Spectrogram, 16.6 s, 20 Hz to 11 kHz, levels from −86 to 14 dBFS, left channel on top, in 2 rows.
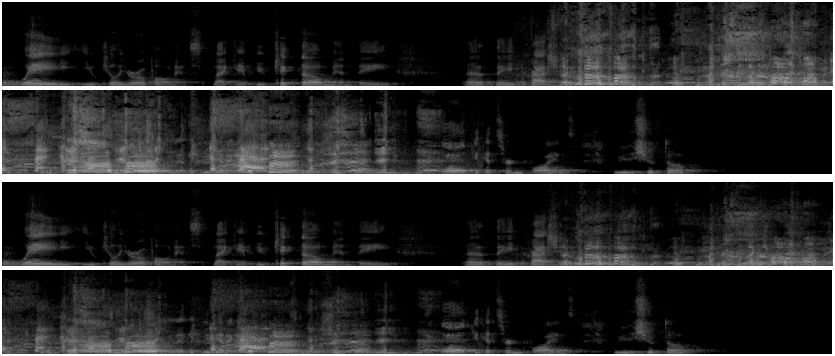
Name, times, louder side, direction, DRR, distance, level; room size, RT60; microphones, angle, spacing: voice 1, 0.0-4.1 4.6-6.6 7.0-15.1, equal, ahead, 6 dB, 1.6 m, -48 dB
sound 1, 5.2-5.3 5.6-12.7, left 5 dB, 85° left, 1.0 m, -34 dB
27.0 x 16.0 x 7.5 m, 0.78 s
head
